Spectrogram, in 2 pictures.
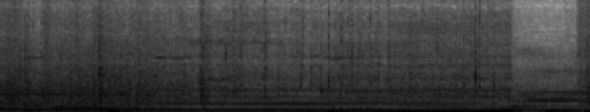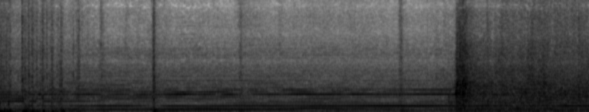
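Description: A baling machine hums steadily with a loud whining drone.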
